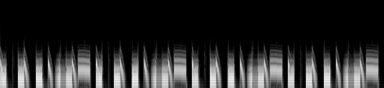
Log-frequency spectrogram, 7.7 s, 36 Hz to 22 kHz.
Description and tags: Drums loop Massive 120BPM-03
120bpm, drums, loop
